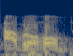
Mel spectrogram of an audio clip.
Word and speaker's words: Avrohom: We had to make underlined because when God says to Avrohom, Avrohom, then we want to make sure that everyone pronounces the proper way, Avrohom.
